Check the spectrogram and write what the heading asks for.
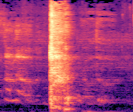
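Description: A man coughs once, a single sharp cough about a second in.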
